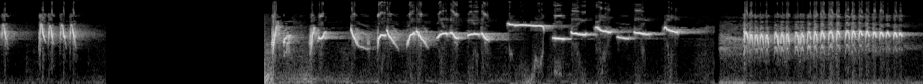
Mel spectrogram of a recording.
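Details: Small bird on a master track for teaching competition cage birds; a brief trill, a pause, then fast looping whistled notes, thin high phrases and a closing buzzy trill.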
